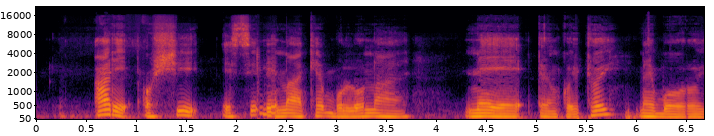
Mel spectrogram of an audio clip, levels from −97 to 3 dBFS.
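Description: From 2.17 to 2.40 s there is repeated packet loss with a robotic sound. Packets kept failing to arrive in time, so the receiver had to patch a run of short holes one after another. The longest hole was about 22 ms, and roughly half of this quarter-second stretch, around 110 ms, is synthesized continuation rather than real signal. Because the patches come so close together, the speech turns choppy and takes on a robotic edge.

At 5.38 to 5.42 s comes a short concealed packet loss. About 20 ms of data never reached the decoder, and the receiver bridged the hole with roughly 21 ms of audio extrapolated from the sound just before it, then blended back into the real signal. The result is a single brief smear or wobble in the speech, short enough that a passing consonant could be swallowed.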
